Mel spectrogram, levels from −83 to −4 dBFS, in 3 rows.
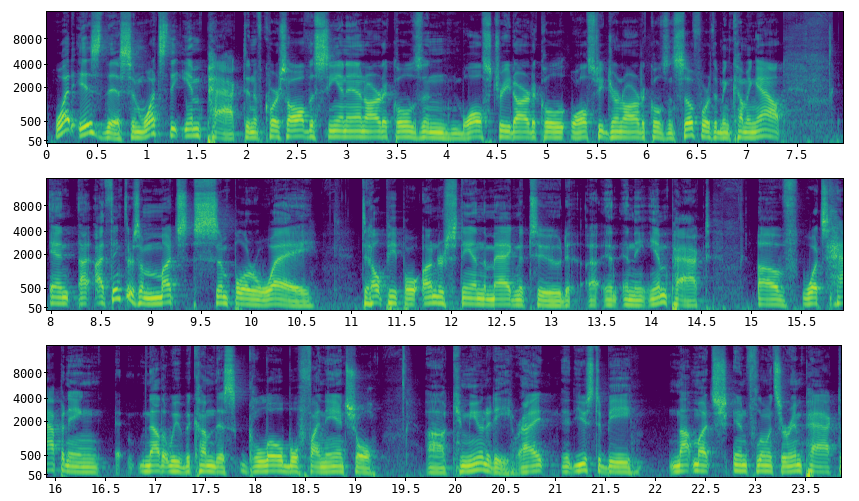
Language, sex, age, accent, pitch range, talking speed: English, male, 40-59, American, 100-120 Hz, 170 wpm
